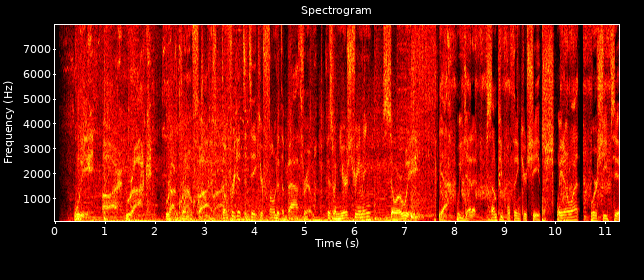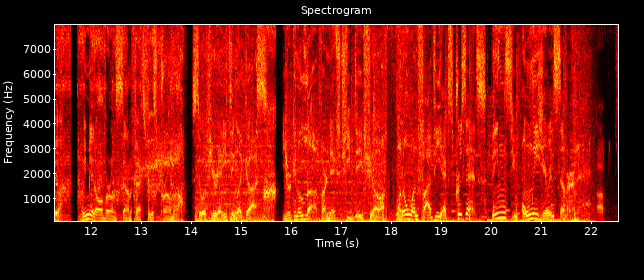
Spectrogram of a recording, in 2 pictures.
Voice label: radio imaging men rock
